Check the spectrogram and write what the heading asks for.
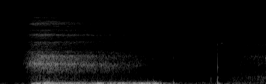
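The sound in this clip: A slow, deep exhale during a guided breathing exercise: one long, soft, breathy sigh that tails off into a few faint small sounds.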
